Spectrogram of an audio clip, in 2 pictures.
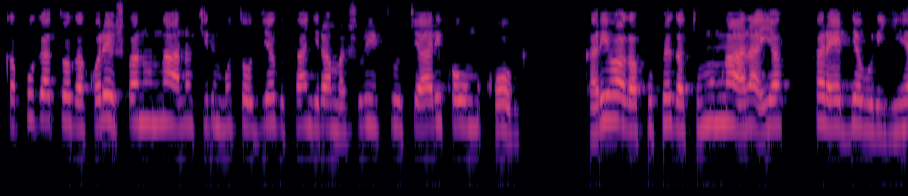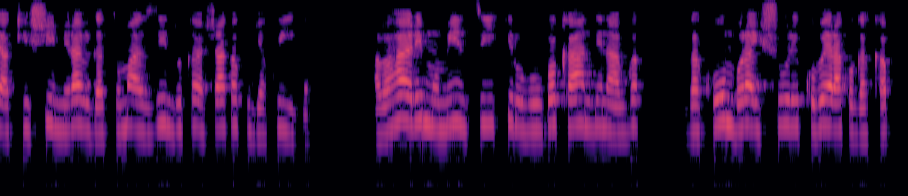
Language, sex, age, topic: Kinyarwanda, female, 18-24, education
